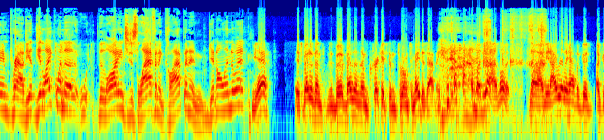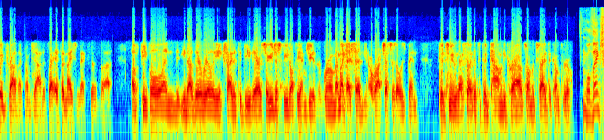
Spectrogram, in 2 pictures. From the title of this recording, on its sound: called into the BMCC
